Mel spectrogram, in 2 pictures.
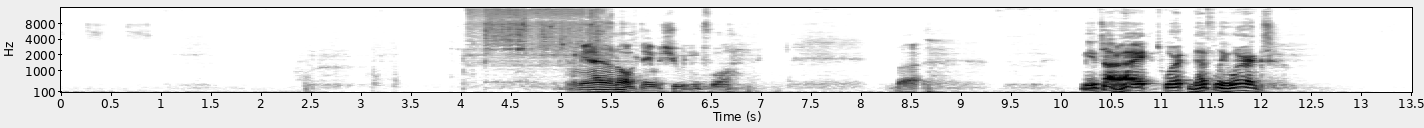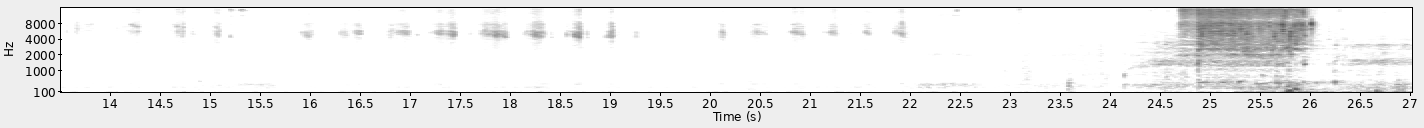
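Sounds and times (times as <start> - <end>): straight razor scraping stubble: 0.0 - 1.0, 13.2 - 15.3, 15.9 - 19.4, 20.0 - 22.1
water tap running: 4.0 - 5.8, 24.7 - 26.8.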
